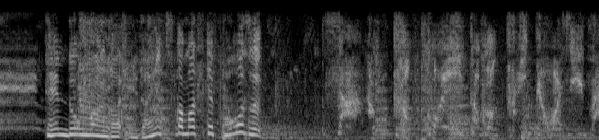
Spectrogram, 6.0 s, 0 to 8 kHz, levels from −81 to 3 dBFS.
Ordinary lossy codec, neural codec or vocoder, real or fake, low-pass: none; codec, 16 kHz, 16 kbps, FunCodec, trained on Chinese and English, 50 frames a second; fake; 7.2 kHz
